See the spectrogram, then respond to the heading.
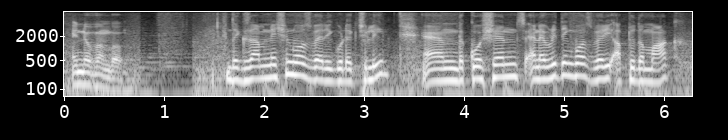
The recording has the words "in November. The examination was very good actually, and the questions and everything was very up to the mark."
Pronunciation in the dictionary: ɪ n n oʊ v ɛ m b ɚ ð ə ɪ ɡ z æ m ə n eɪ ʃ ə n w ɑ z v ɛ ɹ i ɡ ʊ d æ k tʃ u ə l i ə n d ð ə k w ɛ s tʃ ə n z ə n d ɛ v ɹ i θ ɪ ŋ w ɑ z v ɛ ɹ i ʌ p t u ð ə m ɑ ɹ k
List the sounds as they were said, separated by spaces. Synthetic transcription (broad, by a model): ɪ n n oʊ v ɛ m b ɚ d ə ɪ ɡ z æ m ə n eɪ ʃ ə n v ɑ z v ɛ ɹ i ɡ ʊ d æ k tʃ u ə l i ə n d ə k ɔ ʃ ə n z ə n d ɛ v ɹ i t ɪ ŋ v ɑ z v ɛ ɹ i ʌ p t u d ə m ɑ ɹ k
